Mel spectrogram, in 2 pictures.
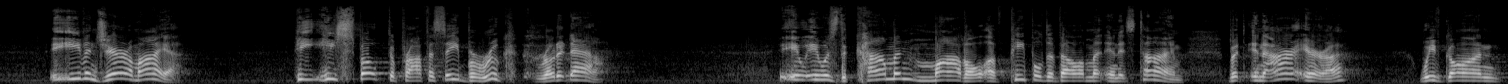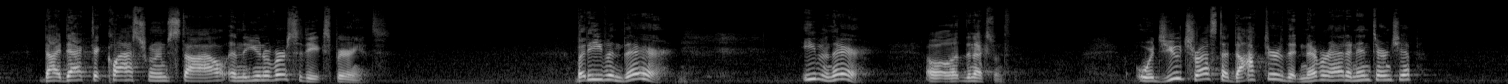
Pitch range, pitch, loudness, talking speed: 170-230 Hz, 200 Hz, -22 LUFS, 110 wpm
